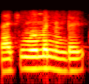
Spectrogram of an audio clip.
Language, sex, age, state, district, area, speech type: Malayalam, male, 18-30, Kerala, Kozhikode, rural, conversation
